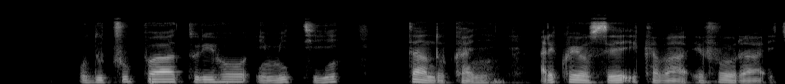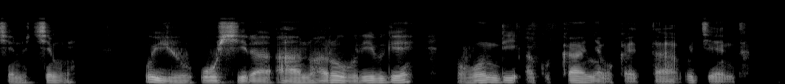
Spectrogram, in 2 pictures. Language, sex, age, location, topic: Kinyarwanda, male, 25-35, Kigali, health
